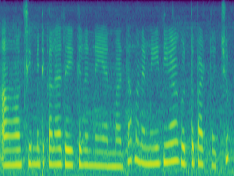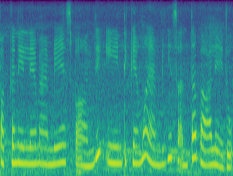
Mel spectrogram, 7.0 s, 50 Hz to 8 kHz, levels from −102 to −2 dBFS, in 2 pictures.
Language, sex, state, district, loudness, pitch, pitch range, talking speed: Telugu, female, Andhra Pradesh, Sri Satya Sai, -16 LUFS, 265 Hz, 245-285 Hz, 145 wpm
